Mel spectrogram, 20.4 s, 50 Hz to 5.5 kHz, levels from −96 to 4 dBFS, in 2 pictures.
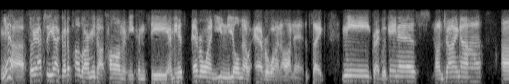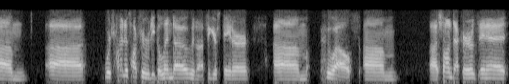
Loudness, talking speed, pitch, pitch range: -21 LUFS, 145 wpm, 125 Hz, 110-145 Hz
